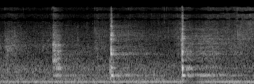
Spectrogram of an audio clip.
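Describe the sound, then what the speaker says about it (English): Meat browns in a pot for a Cajun pastalaya, a soft steady sizzle under a constant hum, with two or three sharp spoon knocks and scrapes against the pot and no talking. "we're gonna let this all brown together."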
